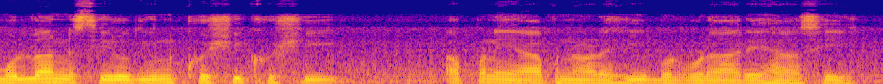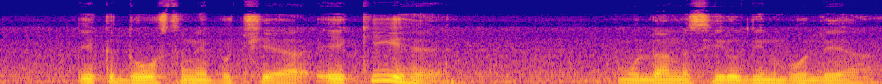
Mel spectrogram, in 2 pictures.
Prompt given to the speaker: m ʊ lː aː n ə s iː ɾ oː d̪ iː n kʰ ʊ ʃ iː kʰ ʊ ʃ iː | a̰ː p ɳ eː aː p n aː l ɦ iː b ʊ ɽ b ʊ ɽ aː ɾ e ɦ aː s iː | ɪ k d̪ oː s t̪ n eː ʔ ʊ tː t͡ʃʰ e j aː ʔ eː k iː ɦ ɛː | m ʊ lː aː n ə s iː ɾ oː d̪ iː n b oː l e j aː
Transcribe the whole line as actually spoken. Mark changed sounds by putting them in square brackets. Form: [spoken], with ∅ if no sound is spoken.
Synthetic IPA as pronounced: m ʊ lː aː n ə s iː ɾ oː d̪ iː n kʰ ʊ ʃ iː kʰ ʊ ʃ iː | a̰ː p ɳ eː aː p n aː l ɦ iː b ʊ ɽ b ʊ ɽ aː ɾ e ɦ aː s iː | ɪ k d̪ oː s t̪ n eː [p] ʊ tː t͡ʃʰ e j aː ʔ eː k iː ɦ ɛː | m ʊ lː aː n ə s iː ɾ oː d̪ iː n b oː l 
